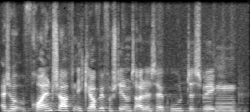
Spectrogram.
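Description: A young woman from Austria, an intern guest on a podcast, answering in a relaxed, chatty way. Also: mid-range voice, moderate pace, slight background noise. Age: young adult. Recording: roomy recording.

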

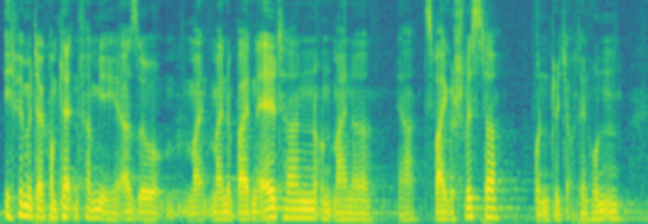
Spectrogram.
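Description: A young man from Berlin answers questions as a podcast guest, quiet and plain in manner. His voice is very deep. The recording has a roomy reverb. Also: a little fast, a little hiss or hum. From Berlin, Germany. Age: young adult. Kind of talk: casual interview answers.

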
